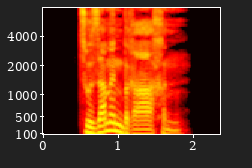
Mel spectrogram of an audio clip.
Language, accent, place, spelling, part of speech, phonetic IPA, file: German, Germany, Berlin, zusammenbrachen, verb, [t͡suˈzamənˌbʁaːxn̩], De-zusammenbrachen.ogg
- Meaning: first/third-person plural dependent preterite of zusammenbrechen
